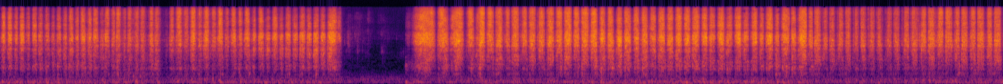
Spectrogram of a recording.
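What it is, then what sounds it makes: White leather sneaker being brushed. A wooden block bristle brush scrubs the side upper of a white leather sneaker with a little foam. It makes a steady, bright, hissing scrub of quick back-and-forth strokes, about four per second. The scrubbing briefly drops out for about a second near the five-second mark, then carries on at the same pace.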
